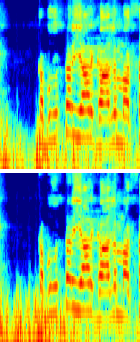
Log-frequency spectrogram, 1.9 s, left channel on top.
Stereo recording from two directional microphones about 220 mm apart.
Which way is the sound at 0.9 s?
Centre (ahead or behind).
